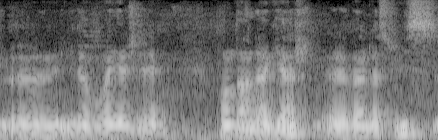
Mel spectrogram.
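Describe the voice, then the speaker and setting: Someone speaks at a very slow pace, with audible room echo around the voice. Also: man. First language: Turkish (speaking French). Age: 60s. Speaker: architect. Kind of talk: interview. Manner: hesitant, many fillers.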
